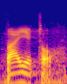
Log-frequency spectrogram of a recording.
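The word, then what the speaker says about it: wayyiqtol: So it actually starts with a W, but because of the German influence, it's pronounced with a V, so you would just do a V, vayiktol.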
